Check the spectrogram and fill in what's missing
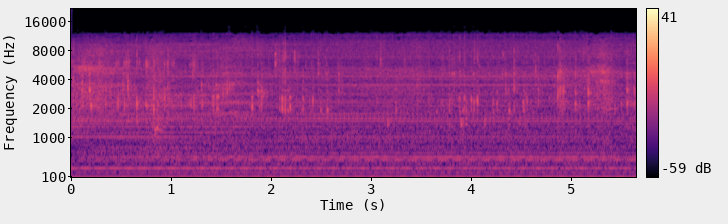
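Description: A Rocket R58 V2 espresso machine with an E61 brew head runs its rotary pump while pulling a shot: a steady low hum with continuous faint liquid trickle, unchanging throughout.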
